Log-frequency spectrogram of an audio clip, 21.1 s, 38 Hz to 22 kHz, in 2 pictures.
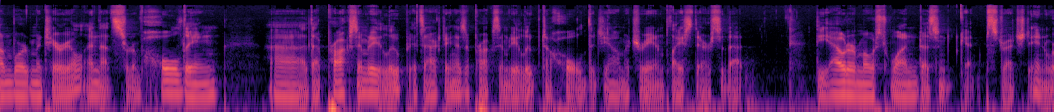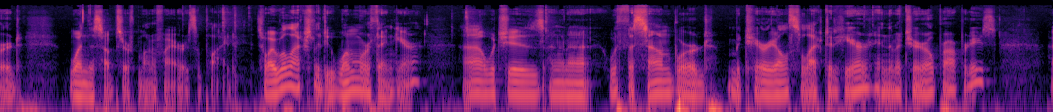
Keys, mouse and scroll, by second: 12.8 Tab, 15.4 shift+drag, 19.2 click, 19.5 click.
